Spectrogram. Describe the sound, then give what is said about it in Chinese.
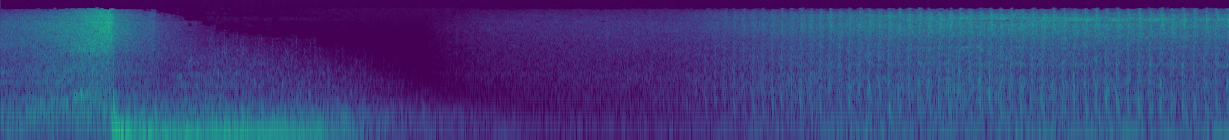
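A sudden loud boom rumbles away to near silence, then the noise of a helicopter landing at dusk swells in and holds as a steady, churning rotor roar with a low thudding beat underneath, in the Greater Khingan Mountains, from the Three-Body audio drama. “直升机降落时已经是傍晚了。”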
